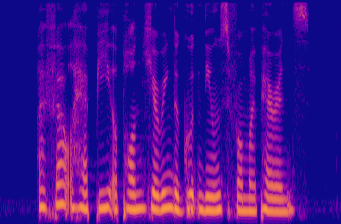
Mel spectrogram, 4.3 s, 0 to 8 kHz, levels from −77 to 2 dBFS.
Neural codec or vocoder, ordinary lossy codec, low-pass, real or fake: none; none; none; real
